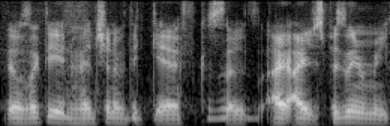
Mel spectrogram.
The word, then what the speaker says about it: GIF: the dude who made them, he's like, it's GIF, but it's pronounced in the English language GIF.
